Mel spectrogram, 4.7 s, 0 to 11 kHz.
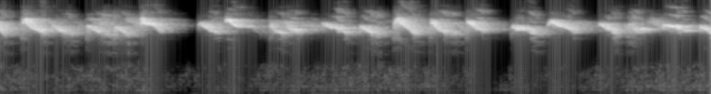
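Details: Puff-backed bulbul kept in a cage, recorded 14 July 2021 on the third day of deworming, giving a steady chain of bright, slurred high chirps, each about half a second long, over faint room noise.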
